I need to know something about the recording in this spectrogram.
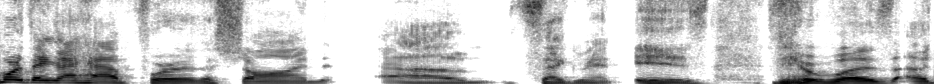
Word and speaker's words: Shawn: where they were like, is it SHAWN or SEAN? So anyway, it's SHAWN. Yes, it is spelled with a W, which is good to know for us.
